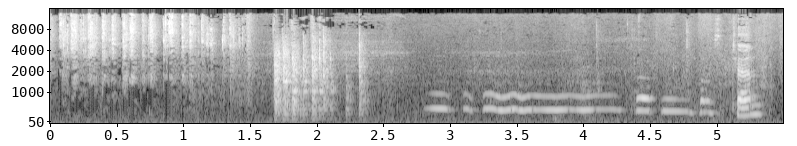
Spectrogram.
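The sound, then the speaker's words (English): Three dice rolled for weapon damage in a tabletop role-playing game, a quick clattering rattle over the first couple of seconds, followed later by a brief sharp clack. “you roll one of the weapons, damage dice. An extra one. So, I normally roll two, I'm rolling three.”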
